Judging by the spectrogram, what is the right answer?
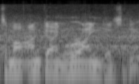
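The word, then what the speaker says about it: Reijnders: It's a tricky one cuz he sort of says Rinders, doesn't he properly uh in Dutch, so I'm I can't do it quite as authentically as that.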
